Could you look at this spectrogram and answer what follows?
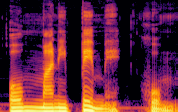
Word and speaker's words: Om Mani Padme Hum: O el famoso mantra, el Om Mani Padme Hum, ¿no? Om Mani Padme Hum, que los tibetanos lo pronuncian Om Mani Peme Hum, ¿no?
